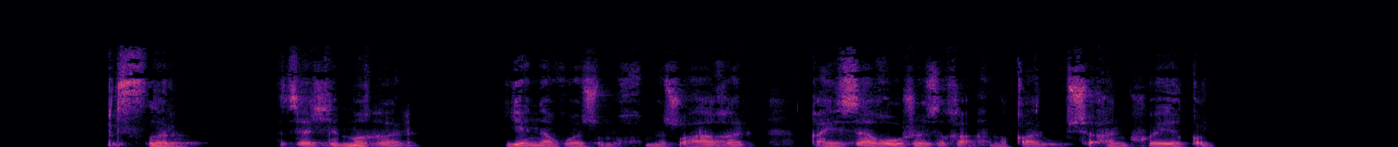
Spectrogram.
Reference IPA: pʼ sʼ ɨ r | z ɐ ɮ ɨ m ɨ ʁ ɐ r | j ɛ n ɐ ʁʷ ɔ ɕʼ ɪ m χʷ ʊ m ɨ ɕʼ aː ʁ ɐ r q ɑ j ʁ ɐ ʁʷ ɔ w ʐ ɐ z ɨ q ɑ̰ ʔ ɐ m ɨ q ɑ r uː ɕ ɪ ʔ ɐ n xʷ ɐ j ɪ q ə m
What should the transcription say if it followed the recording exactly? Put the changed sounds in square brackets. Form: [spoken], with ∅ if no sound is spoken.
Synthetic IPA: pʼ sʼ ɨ r | z ɐ ɮ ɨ m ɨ ʁ ɐ r | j ɛ n ɐ ʁʷ ɔ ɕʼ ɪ m χʷ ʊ m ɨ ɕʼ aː ʁ ɐ r q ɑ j [z] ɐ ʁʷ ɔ w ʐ ɐ z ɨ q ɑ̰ ʔ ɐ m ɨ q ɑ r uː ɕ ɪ ʔ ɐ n xʷ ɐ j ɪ q ə m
